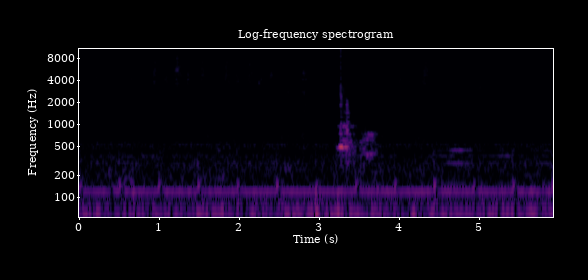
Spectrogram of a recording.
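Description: Near silence: a water brush scrubbing faintly on paper under a low hum, with one brief, faint pitched animal call about three seconds in.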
